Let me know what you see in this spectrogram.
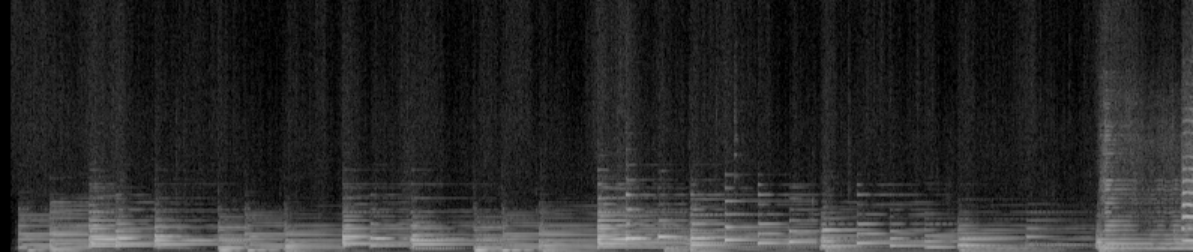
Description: Мелодии трубы

